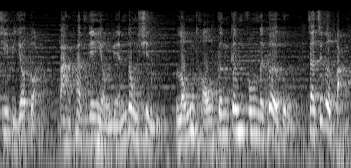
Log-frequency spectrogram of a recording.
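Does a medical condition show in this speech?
No.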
